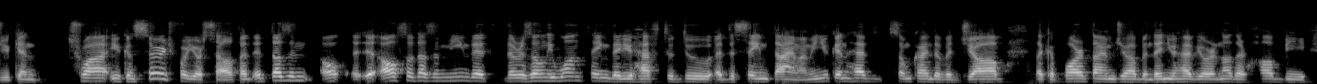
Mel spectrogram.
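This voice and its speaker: A man's voice: mid-range voice, dry recording. A man hosting a podcast who interviews a guest over a call, in a friendly and encouraging way. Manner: friendly, encouraging, asks open questions. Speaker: podcast host. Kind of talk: casual interview. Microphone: remote call. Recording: dry, dull lo-fi sound.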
